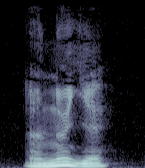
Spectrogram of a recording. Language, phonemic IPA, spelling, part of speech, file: French, /œ.jɛ/, œillet, noun, Fr-œillet.ogg
- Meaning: 1. eye (of a needle) 2. pink, carnation 3. buttonhole 4. eyelet (in shoe etc.); hole (in belt) 5. grommet 6. cringle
